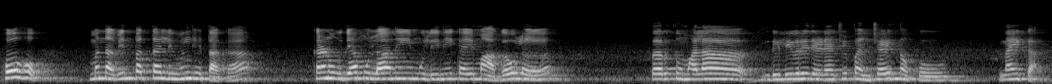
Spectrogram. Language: Marathi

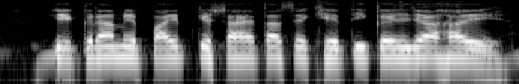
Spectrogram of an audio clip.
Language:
Magahi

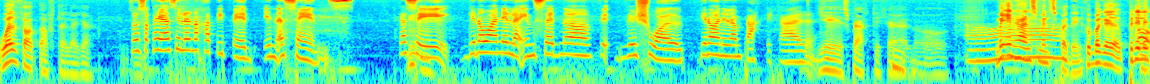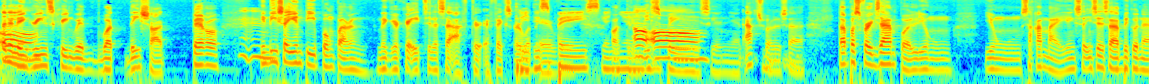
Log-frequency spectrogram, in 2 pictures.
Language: Filipino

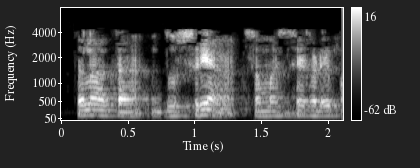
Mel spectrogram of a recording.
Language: Marathi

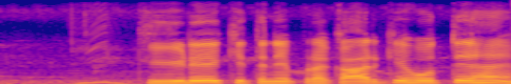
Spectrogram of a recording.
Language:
Hindi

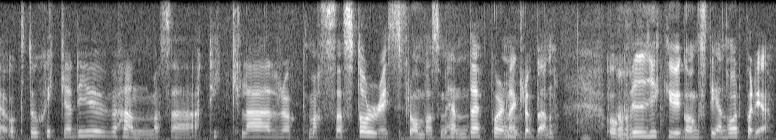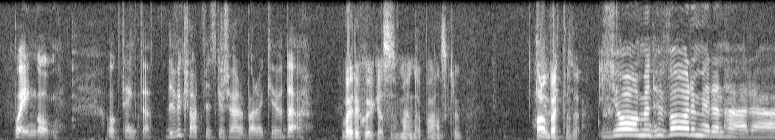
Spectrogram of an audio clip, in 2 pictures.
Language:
Swedish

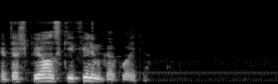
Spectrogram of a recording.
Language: Russian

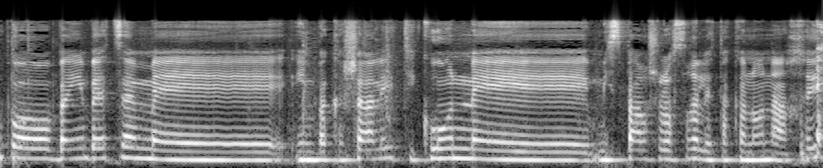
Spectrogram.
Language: Hebrew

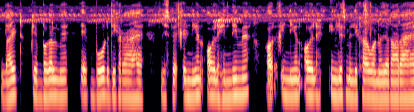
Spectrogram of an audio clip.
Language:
Hindi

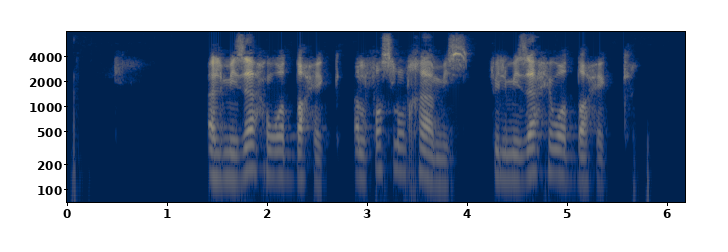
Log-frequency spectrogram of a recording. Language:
Arabic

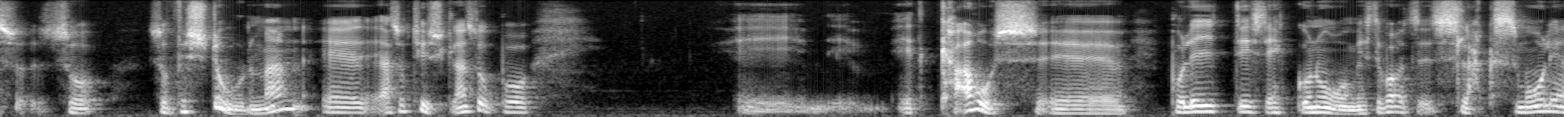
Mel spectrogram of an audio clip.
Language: Swedish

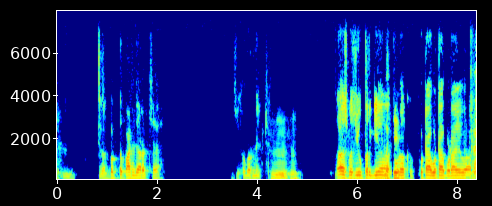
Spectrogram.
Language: Gujarati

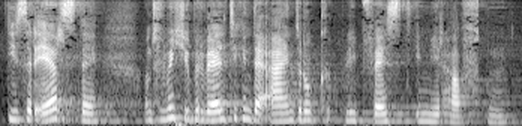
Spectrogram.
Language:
Swiss German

